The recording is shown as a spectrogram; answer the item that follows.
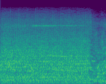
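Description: A truck engine running close by, a loud, dense rumble with voices mixed in, that cuts off abruptly shortly before the end.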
